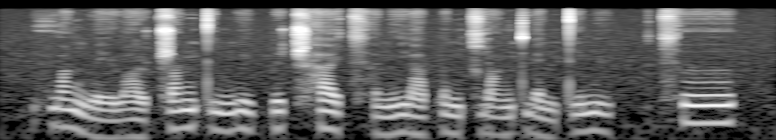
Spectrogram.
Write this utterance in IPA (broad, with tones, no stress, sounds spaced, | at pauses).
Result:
f w ɑ˥˩ ŋ l w e˩ ɪ̯ ɻ ɑ˨˩ ʊ̯ ʈ͡ʂ ɑ˥ ŋ t̪ i˧˥ ŋ l y˨˩ p i˥ ʈ͡ʂʰ a˥˩ ɪ̯ t͡sʰ ə˧˥ n l j ä˧˥ p ə˧˥ n t͡ɕ j ɑ˧˥ ŋ t̪ ɥ ɛ˨˩ n t̪ i˥ n̪ y˨ | t͡sʰ ɹ̩˥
